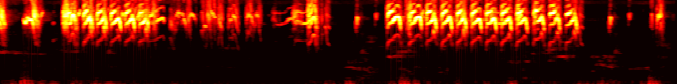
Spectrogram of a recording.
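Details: A sogon fighter answers another sogon's song with two long runs of rapid, high, looping warbled notes, about three per second, separated by scattered single chirps.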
